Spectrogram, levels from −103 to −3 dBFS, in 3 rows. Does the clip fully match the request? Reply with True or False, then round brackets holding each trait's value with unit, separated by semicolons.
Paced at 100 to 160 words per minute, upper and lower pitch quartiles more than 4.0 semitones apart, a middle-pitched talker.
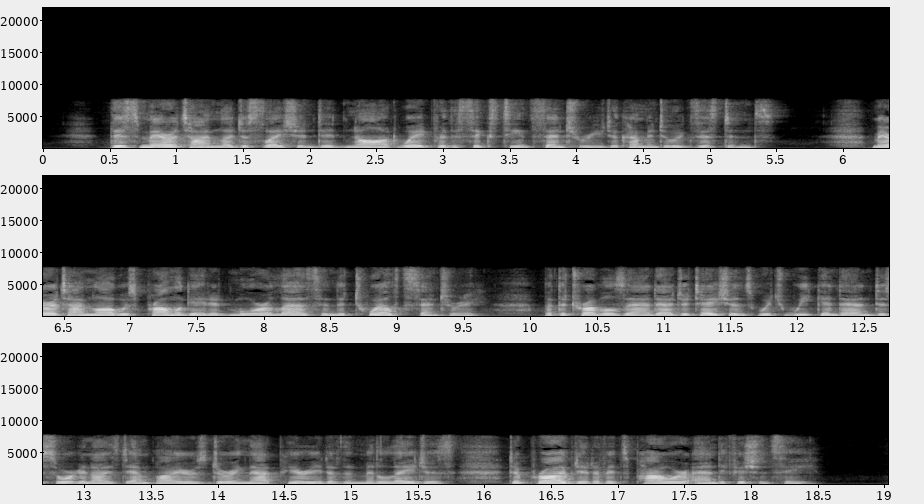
False (155 wpm; 3.2 semitones; 155 Hz)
